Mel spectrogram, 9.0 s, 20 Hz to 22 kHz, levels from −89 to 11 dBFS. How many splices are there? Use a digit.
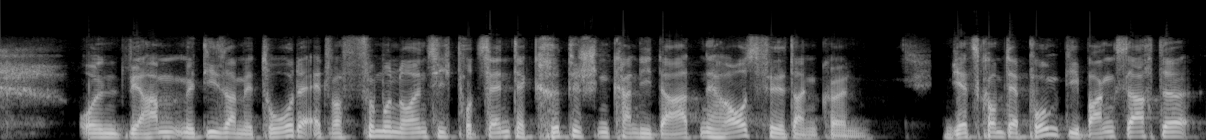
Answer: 1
